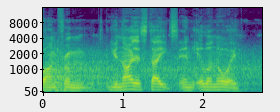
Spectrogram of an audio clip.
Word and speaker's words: Illinois: from United States and Illinois. The S is silent.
